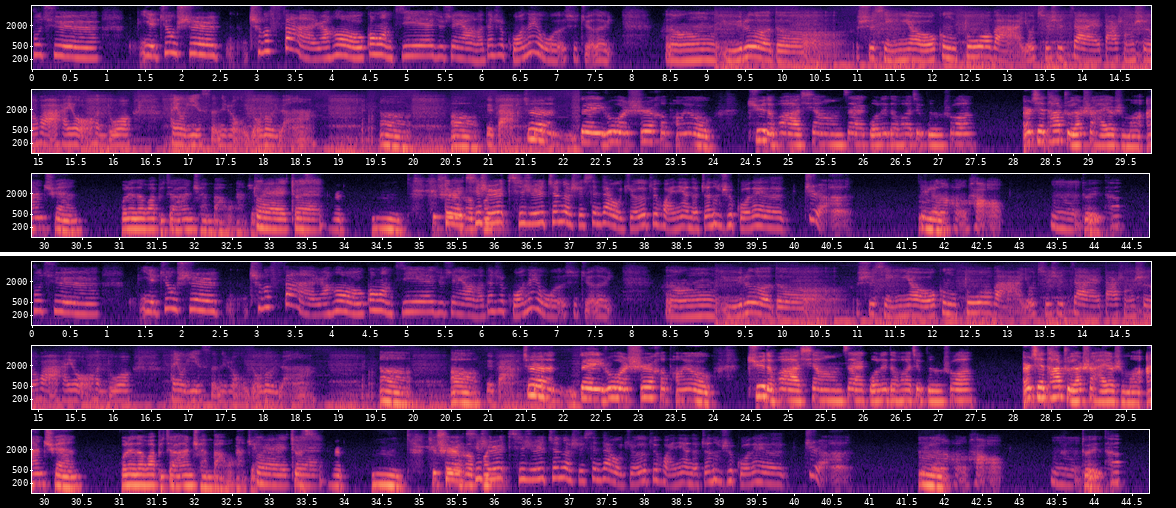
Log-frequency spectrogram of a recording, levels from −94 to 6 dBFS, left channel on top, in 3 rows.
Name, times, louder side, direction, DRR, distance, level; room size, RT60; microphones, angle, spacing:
voice 1, 0.0-18.7 21.0-21.4 32.8-33.7 34.9-40.8 41.7-42.8 43.4-43.9, left 3 dB, 25° left, 0.3 m, -32 dB
sound 1, 9.1-22.2, equal, 85° left, 0.5 m, -28 dB
voice 2, 19.5-20.0 20.5-20.9 21.5-27.5 28.1-30.5 31.0-32.8 33.3-33.5 33.8-34.0 34.4-36.1 41.7-42.0 43.8-44.3, right 4 dB, 50° right, 0.4 m, -26 dB
3.5 x 2.0 x 2.9 m
head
